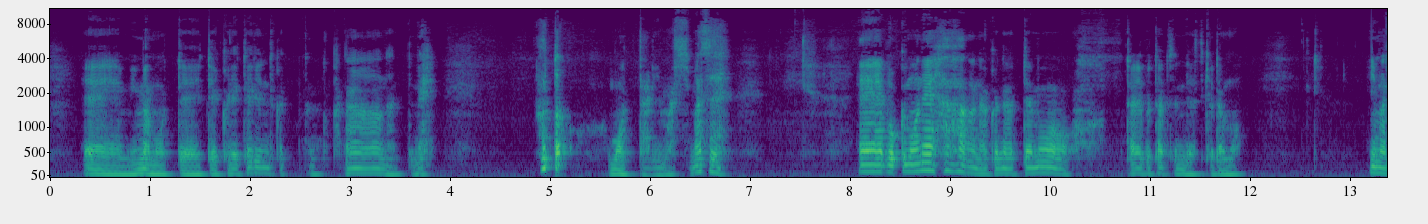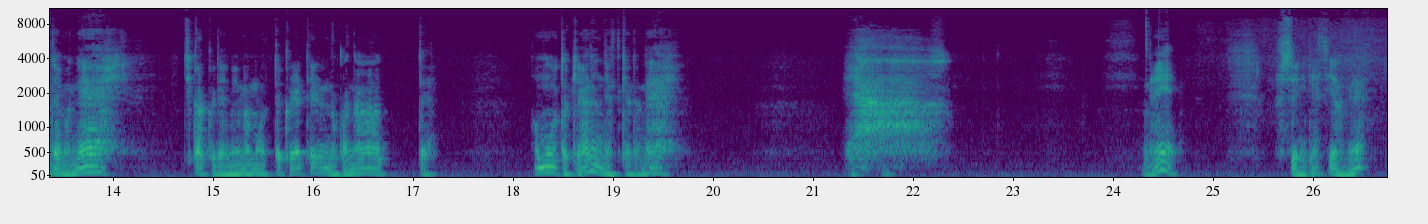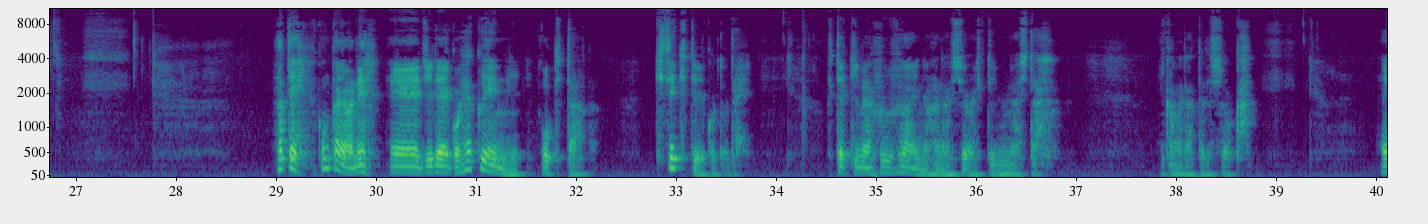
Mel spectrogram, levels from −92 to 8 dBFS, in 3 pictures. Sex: male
